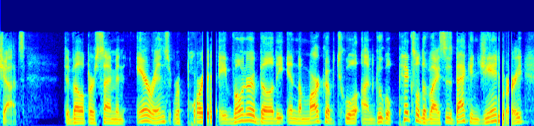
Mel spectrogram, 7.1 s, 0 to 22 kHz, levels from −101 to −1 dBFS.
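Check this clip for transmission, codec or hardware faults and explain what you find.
There's one kind of fault here, packet loss on an ADPCM call, occurring twice over a clean G.722 wideband link. At 2.60–2.90 s, just before "a vulnerability in the", about 160 ms drops out in bursts up to 60 ms. At 6.62–6.83 s, 120 ms goes in runs up to 40 ms. Each gap is hard silence, and the decoder's predictor and step size lose sync, so speech returns slightly distorted before settling.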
